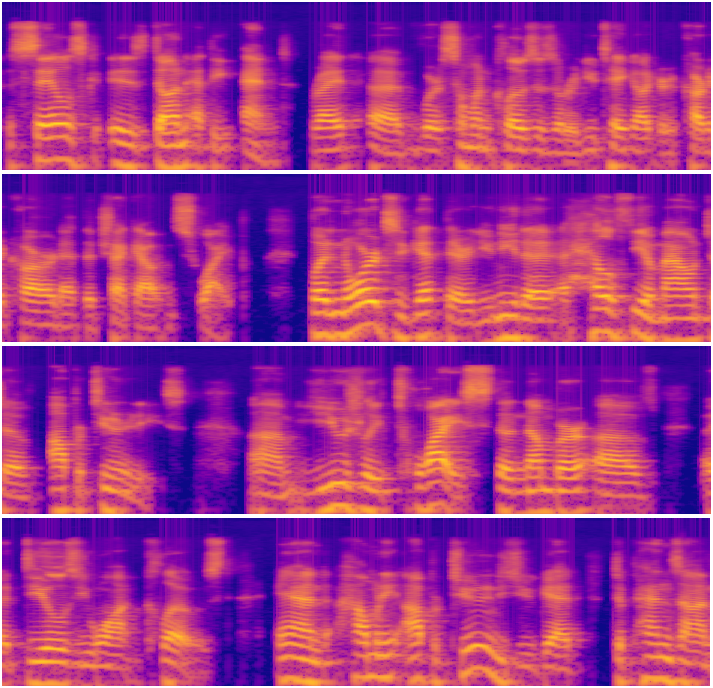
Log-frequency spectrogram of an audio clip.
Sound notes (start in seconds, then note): none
